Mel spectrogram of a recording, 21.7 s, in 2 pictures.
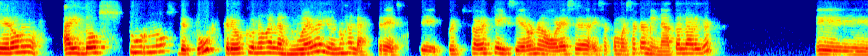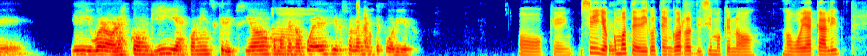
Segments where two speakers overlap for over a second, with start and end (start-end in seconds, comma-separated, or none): none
